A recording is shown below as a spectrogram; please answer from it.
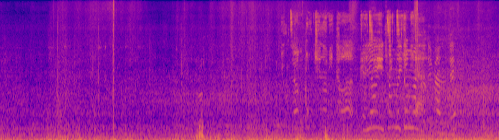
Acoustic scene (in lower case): car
